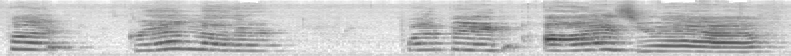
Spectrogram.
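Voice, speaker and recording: A woman's voice: very high voice, takes it slowly, fairly bright tone, voice pushed up, heavily acted. A woman voicing a sweet, naive little girl in a fairy-tale puppet show. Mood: puzzled. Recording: echoey room, distant from mic.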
